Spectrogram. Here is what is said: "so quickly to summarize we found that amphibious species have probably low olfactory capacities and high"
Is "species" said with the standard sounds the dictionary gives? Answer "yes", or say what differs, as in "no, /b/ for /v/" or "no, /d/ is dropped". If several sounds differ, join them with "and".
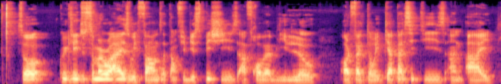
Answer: yes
